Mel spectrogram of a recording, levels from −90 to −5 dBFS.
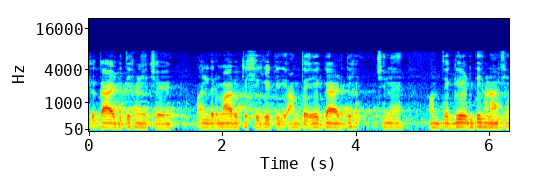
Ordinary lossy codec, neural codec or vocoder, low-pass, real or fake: none; codec, 16 kHz, 4 kbps, FunCodec, trained on Chinese and English, 50 frames a second; none; fake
